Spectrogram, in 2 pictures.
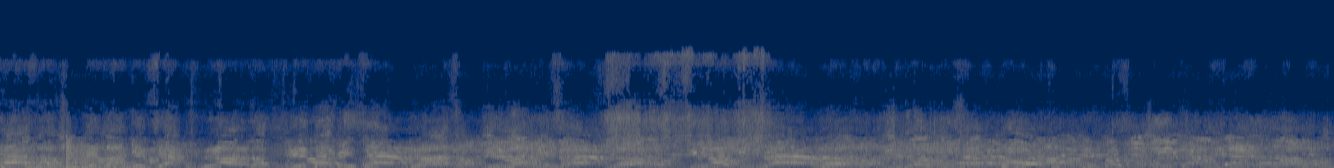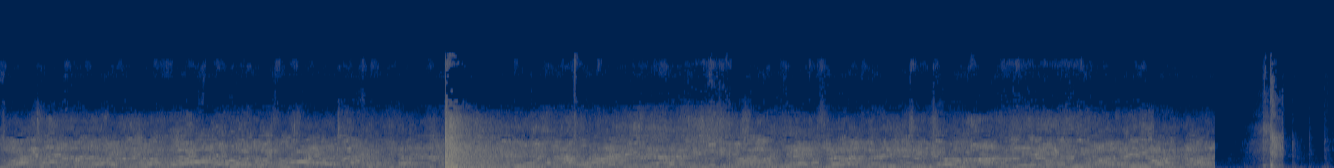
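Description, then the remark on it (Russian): A dense, loud crowd of nationalist protesters outside Ukraine's parliament, the Verkhovna Rada, roars and shouts continuously while throwing smoke bombs at police and clashing with them, with overlapping yells, scattered bangs and a sharp slam near the end. “Там собрались националисты, они как раз требовали очистить а, власть от коррупции, забрасывали полицейских шашками и устраивали с ними стычки.”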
